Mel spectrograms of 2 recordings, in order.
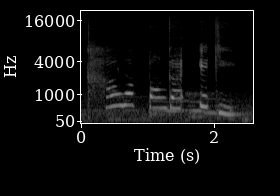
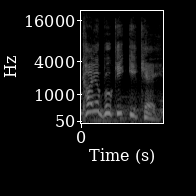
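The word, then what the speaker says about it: Kayabuki Ikka: new one i've never heard of it by cowabunga icky your mia this is a really strange name who's this cowabunga it's pronounced kayabuki ek that would be me outlander brigade is a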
